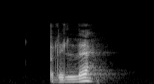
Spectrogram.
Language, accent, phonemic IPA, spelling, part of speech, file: German, Austria, /ˈbʁɪlə/, Brille, noun, De-at-Brille.ogg
- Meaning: 1. glasses, spectacles (frames bearing two lenses worn in front of the eyes to correct vision) 2. goggles (protective eyewear set in a flexible frame to fit snugly against the face)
